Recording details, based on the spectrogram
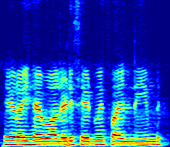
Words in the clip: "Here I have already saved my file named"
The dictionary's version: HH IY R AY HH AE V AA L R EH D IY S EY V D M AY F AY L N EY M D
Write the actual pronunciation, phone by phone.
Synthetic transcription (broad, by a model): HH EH R AY HH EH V AA L R EH D IY S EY D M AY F AY L N EY M D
